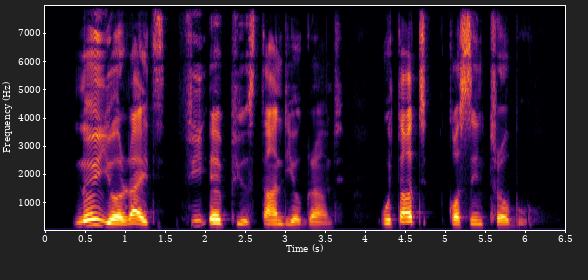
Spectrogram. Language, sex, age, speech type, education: Nigerian Pidgin, male, 15-29, spontaneous, tertiary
